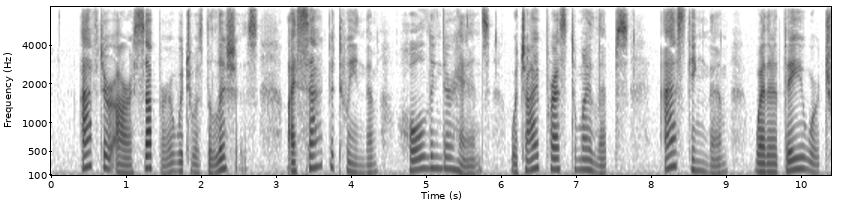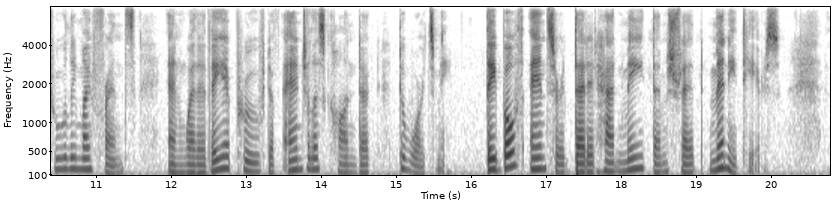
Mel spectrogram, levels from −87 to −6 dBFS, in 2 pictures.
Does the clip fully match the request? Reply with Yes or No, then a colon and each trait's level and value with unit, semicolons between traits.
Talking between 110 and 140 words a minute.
Yes: slow, 135 wpm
